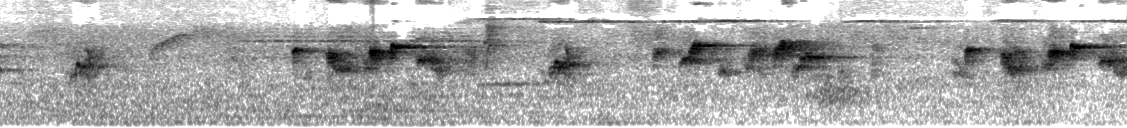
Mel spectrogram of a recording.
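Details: Red-whiskered bulbul giving short, lively warbled phrases repeated every second or so, with a quiet hiss and faint high tone in the background.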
